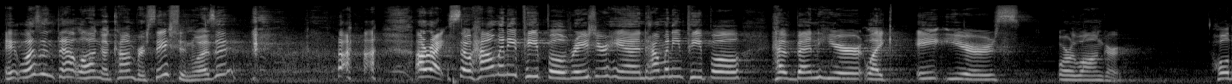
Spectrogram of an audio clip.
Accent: American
